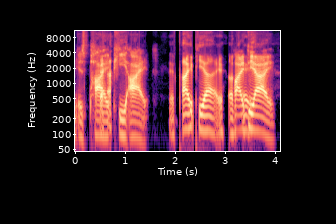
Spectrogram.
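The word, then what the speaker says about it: PyPI: official documented pronunciation is pii pii okay Pi you're supposed to individually announce the letters Pi for package index as opposed to saying piie which we said which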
